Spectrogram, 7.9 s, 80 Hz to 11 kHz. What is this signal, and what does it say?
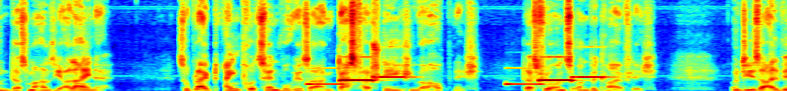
Telephone call progress tone (ITU plan), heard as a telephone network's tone, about 950, 1400, 1800 Hz, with room echo and speech in German. Special information tone.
